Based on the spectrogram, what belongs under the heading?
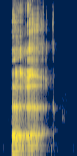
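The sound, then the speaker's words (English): A single loud, long burp from a young dragon lying on the floor after eating, deep and rumbling, lasting under a second before trailing off with a small gulping tail; it stands alone with no talking. “She lay down on the floor and gave a big happy burp.”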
